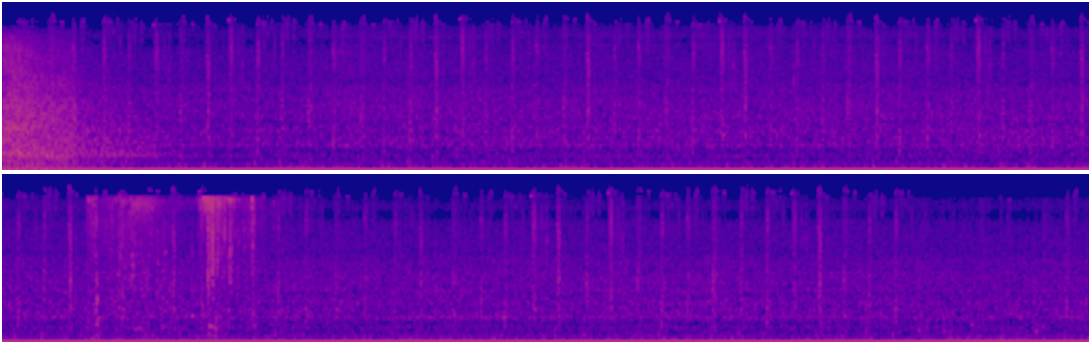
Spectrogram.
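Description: Footsteps run quickly on grass.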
